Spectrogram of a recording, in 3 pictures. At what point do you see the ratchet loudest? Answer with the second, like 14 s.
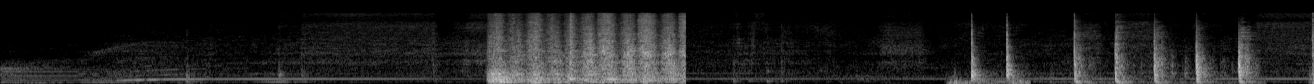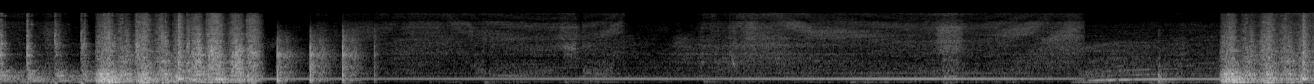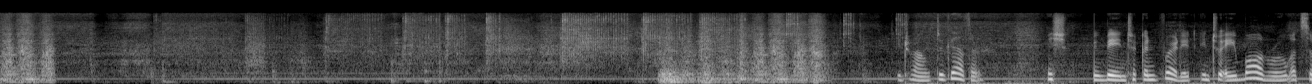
32 s.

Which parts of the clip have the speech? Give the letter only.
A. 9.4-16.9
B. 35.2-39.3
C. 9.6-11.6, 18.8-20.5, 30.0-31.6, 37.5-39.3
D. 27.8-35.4
B.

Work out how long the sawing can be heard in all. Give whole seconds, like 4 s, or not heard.
7 s.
